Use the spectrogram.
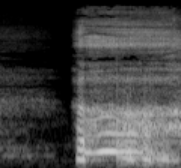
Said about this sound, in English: Why did you gasp like that? What happened?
